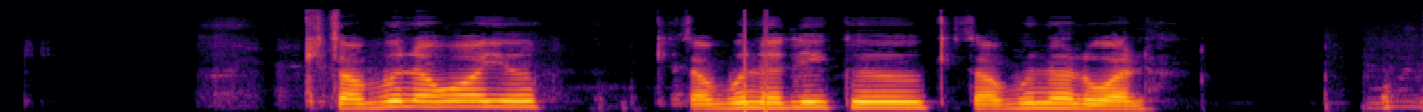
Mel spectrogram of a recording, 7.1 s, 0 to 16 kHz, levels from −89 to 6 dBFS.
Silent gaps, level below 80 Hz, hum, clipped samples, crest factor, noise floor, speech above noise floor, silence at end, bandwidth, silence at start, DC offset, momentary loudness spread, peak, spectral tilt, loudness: 6.32-6.54 s; -52 dBFS; none; under 0.1%; 16 dB; -55 dBFS; 42 dB; 0.15 s; 9.6 kHz; 1.55 s; under 0.1%; 9 LU; 0 dBFS; -8 dB/octave; -14 LUFS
